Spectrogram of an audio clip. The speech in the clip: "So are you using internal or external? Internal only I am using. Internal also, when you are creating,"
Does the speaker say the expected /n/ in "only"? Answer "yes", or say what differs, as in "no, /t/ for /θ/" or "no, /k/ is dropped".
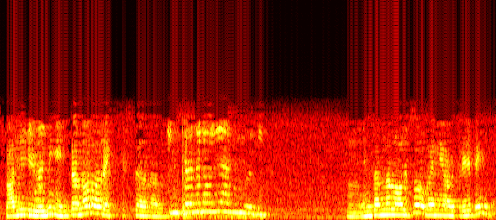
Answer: no, /n/ is dropped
